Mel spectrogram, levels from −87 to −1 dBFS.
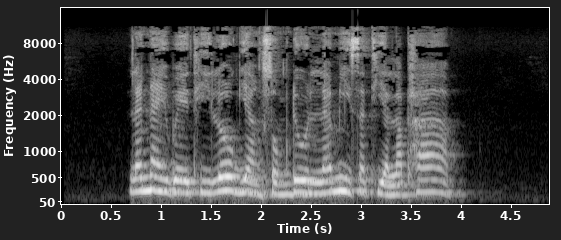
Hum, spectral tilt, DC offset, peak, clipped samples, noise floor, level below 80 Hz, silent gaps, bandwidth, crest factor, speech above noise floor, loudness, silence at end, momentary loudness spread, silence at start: none; -3 dB/octave; under 0.1%; 0 dBFS; under 0.1%; -62 dBFS; -60 dBFS; none; 11.5 kHz; 18 dB; 47 dB; -15 LUFS; 0.95 s; 9 LU; 0.7 s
